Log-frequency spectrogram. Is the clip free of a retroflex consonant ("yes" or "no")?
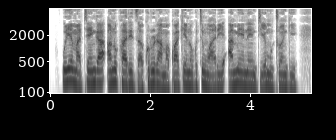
yes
